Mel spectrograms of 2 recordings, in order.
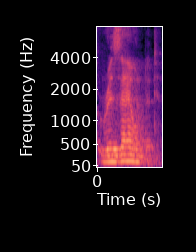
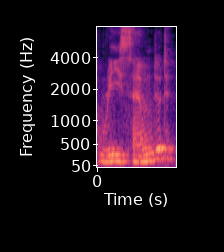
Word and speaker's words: resounded: The walls resounded, and the pronunciation is not resounded, it's resounded.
